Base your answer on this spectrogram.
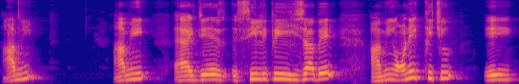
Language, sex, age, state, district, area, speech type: Bengali, male, 60+, West Bengal, Paschim Bardhaman, urban, spontaneous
